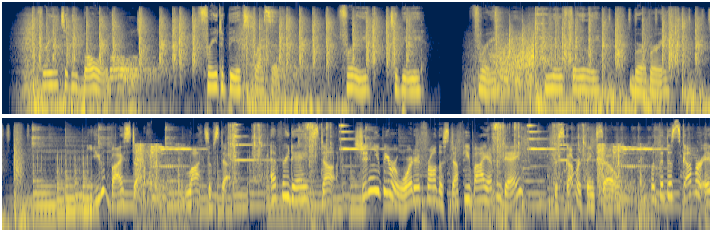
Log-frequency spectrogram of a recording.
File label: COMMERCIAL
